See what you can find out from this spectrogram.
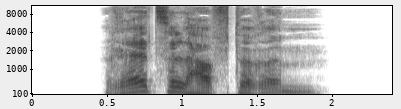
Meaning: strong dative masculine/neuter singular comparative degree of rätselhaft
- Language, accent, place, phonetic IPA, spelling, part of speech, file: German, Germany, Berlin, [ˈʁɛːt͡sl̩haftəʁəm], rätselhafterem, adjective, De-rätselhafterem.ogg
